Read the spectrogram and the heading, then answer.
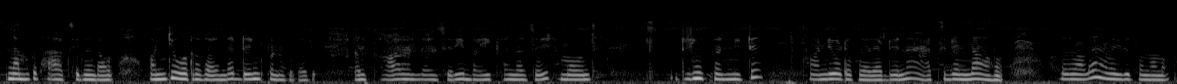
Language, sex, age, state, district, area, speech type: Tamil, female, 18-30, Tamil Nadu, Thoothukudi, rural, spontaneous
